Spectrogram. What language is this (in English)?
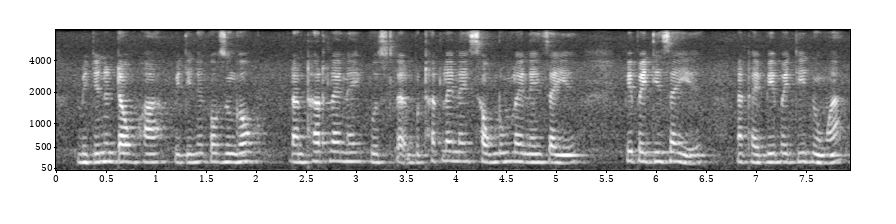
Bodo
